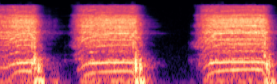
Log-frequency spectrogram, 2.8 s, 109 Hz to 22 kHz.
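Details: Dry speedometer mechanism of a 1980 Yamaha QT50 moped spun by a drill through its cable, giving three short bursts of loud, high, hissy whine.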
